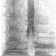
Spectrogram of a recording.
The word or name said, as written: wowser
